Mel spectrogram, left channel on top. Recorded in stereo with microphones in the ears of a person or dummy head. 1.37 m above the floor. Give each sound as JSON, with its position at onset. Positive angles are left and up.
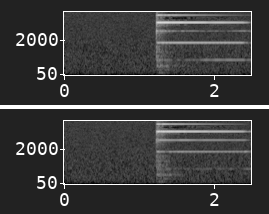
{"t": 1.2, "sound": "a chime", "side_deg": 20, "distance_m": 3.0}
